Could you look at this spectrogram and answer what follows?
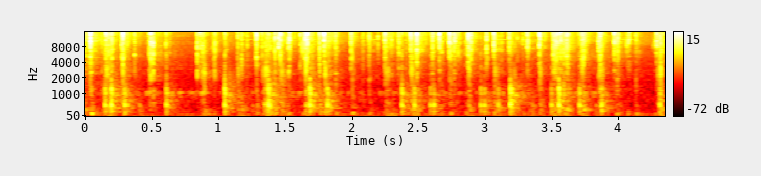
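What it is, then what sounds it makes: Aluminum keyboard with plastic keys. Fingertips of both hands type on a slim, solid, low-profile silver aluminum computer keyboard with white plastic keys. A steady run of short, crisp clicks and taps with a mid-pitched clack and bright edges, each dying away almost instantly.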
